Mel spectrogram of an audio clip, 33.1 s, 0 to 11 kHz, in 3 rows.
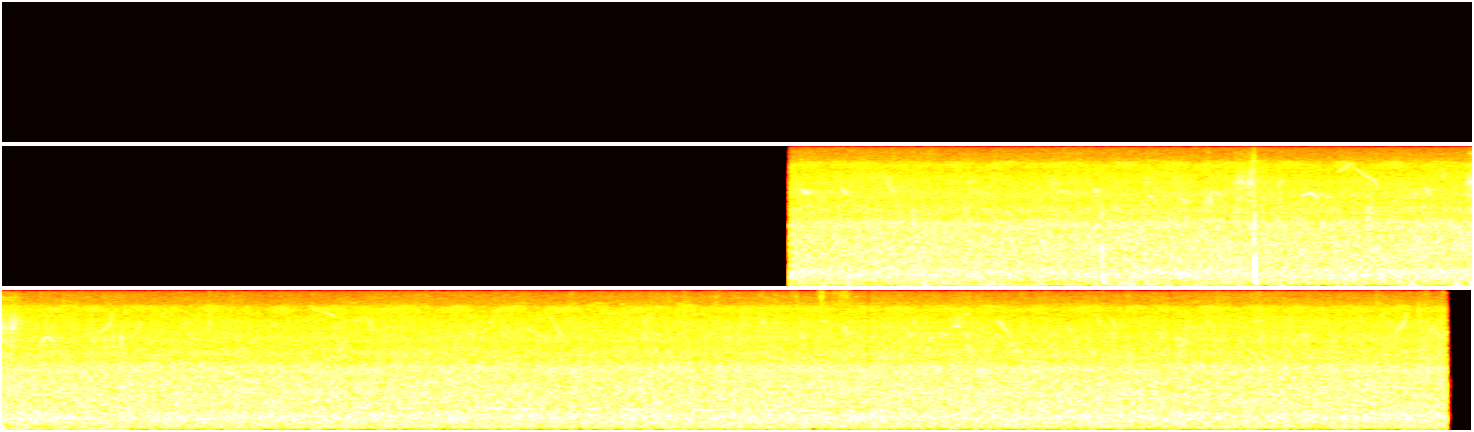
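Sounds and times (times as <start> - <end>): outdoor background noise: 17.0 - 33.0
faint bird chirps: 18.9 - 23.6, 24.2 - 32.9.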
